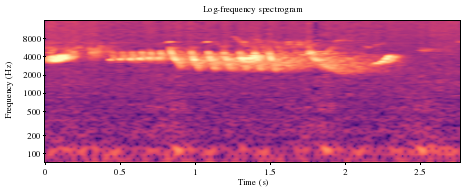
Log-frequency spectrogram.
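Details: Common Chaffinches singing in the distance outdoors: a faint, fast trill that descends in pitch and ends in a short flourish, heard through steady background noise.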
